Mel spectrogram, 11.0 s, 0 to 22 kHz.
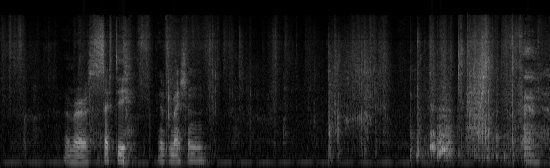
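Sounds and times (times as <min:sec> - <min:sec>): cardboard and paper rustling: 0:02.7 - 0:07.8, 0:08.6 - 0:10.6.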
